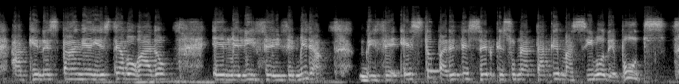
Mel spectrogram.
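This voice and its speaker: Over noticeable background noise, a woman talks at a moderate pace. Her pitch is fairly high and her intonation fairly even. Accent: Castilian. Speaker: celebrity's mother. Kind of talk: interview.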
